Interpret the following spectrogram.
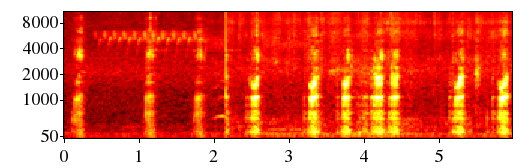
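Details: Rosie the Hereford sow with her piglets at mealtime: rhythmic low grunts, a few spaced then a faster cluster, with a sharp click and a brief high squeak early on.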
